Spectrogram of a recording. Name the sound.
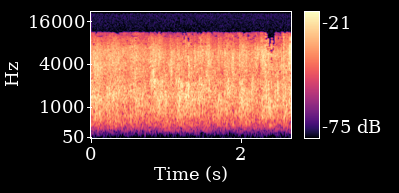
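audience applauding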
